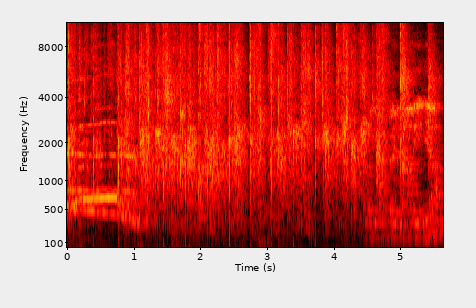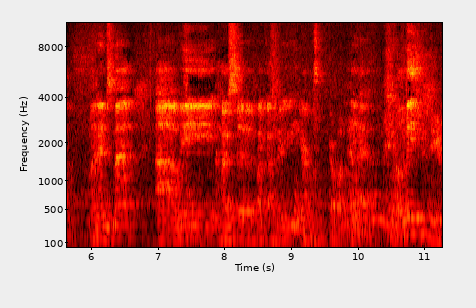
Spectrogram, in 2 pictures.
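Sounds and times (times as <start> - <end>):
audience clapping welcoming performers to the stage: 0.0 - 5.3
speech: 6.1 - 11.2.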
